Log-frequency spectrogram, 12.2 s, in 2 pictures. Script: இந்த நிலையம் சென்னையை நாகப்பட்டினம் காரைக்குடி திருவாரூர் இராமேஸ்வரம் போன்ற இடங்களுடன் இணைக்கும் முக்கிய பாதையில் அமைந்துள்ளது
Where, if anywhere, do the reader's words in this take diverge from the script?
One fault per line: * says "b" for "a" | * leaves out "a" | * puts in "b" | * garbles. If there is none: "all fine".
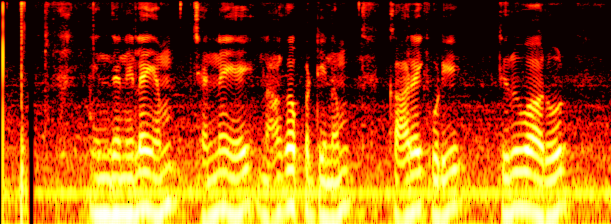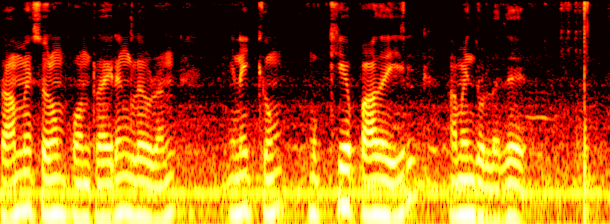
all fine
